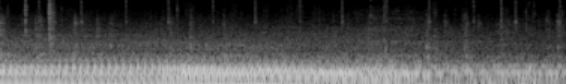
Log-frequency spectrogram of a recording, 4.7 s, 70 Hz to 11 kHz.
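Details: Subaru Forester with Cobb 3-port boost control solenoid and revised tune, cold start idle: steady low idle with sharp scattered metallic ticks from the loose intake tapping against the body; intake rattle, later fixed.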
